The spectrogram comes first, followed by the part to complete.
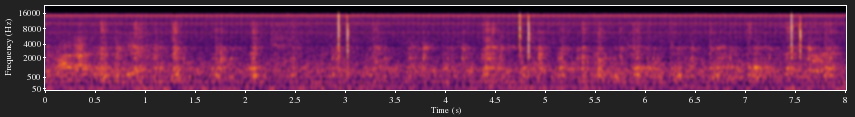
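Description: Three quick double clicks of a computer-mouse click sound effect, the first about three seconds in, over faint handling and scratching of a marker and metal strip on gypsum board.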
